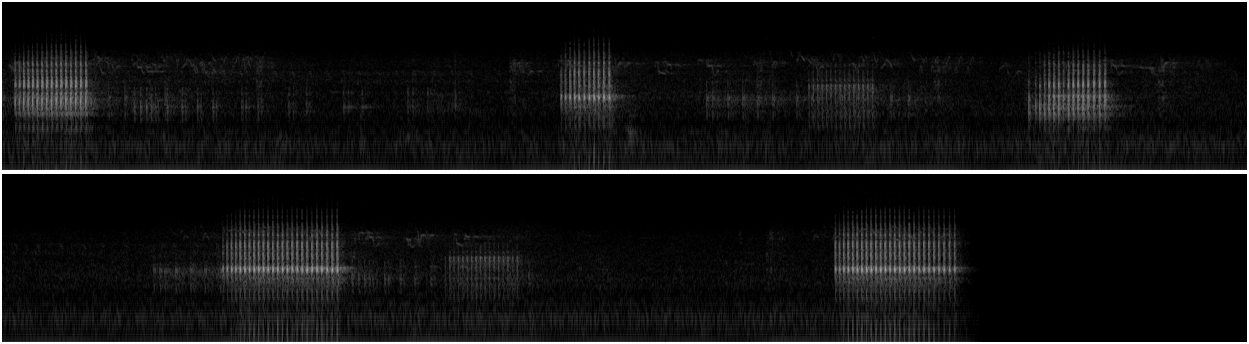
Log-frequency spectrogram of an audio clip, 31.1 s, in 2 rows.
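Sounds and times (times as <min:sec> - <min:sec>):
woodpecker drumming: 0:00.0 - 0:12.1, 0:12.7 - 0:14.7, 0:17.1 - 0:22.3, 0:25.1 - 0:27.8.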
